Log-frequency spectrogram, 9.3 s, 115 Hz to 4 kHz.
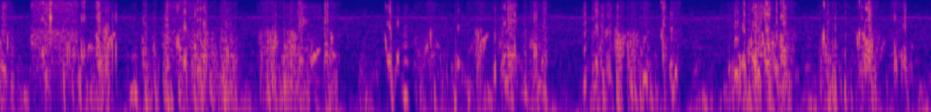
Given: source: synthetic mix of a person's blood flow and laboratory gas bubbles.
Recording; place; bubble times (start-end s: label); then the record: Doppler ultrasound of blood flow; precordium
0.00-0.17 s: bubbles
0.30-1.19 s: bubbles
1.39-2.40 s: bubbles
2.57-3.41 s: bubbles
3.82-4.11 s: bubbles
4.13-5.50 s: bubbles
5.81-6.81 s: bubbles
7.21-8.01 s: bubbles
8.18-9.14 s: bubbles
9.29-9.32 s: bubbles
From the record:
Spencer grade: 4 (maximum detectable bubble signal sounding continuously throughout systole and diastole of every cardiac period, and overriding the amplitude of the normal cardiac signals); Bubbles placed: only in the low amplitude regions of the cardiac cycle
